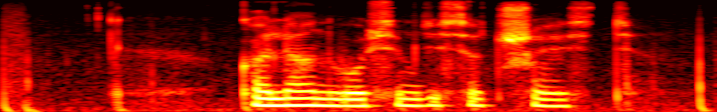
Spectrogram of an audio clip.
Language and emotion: Russian, neutral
